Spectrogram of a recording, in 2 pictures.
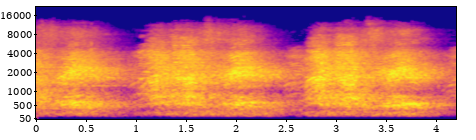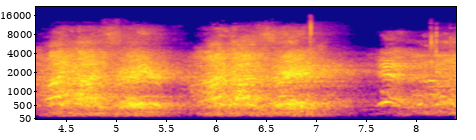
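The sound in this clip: An audience shouts a phrase together in unison, a series of loud, evenly spaced crowd shouts with short gaps between them, each burst rising and falling in the same rhythm.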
